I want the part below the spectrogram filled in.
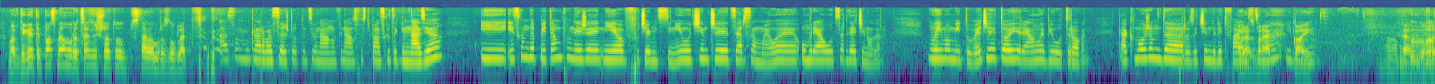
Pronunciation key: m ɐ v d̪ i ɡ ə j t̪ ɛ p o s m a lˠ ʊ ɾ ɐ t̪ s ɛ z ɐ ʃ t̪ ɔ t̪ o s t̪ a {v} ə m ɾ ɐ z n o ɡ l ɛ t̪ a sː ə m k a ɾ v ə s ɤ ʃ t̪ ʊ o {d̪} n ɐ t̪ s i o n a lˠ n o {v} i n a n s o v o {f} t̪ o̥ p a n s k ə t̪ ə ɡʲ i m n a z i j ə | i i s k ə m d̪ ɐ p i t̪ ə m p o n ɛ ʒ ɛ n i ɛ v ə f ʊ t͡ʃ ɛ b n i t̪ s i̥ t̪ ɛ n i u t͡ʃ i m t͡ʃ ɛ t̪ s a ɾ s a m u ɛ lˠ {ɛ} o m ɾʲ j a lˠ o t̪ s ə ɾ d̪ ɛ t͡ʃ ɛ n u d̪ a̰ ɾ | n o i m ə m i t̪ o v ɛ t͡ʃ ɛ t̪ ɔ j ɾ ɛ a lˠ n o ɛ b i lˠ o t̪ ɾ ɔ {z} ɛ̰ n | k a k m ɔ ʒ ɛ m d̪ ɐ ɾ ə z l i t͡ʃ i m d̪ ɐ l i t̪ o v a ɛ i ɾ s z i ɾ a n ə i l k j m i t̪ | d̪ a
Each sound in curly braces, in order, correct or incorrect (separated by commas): correct, incorrect, incorrect, incorrect, correct, incorrect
